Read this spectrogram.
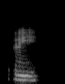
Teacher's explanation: Jadi huruf ra dibaca dengan re. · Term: imalah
